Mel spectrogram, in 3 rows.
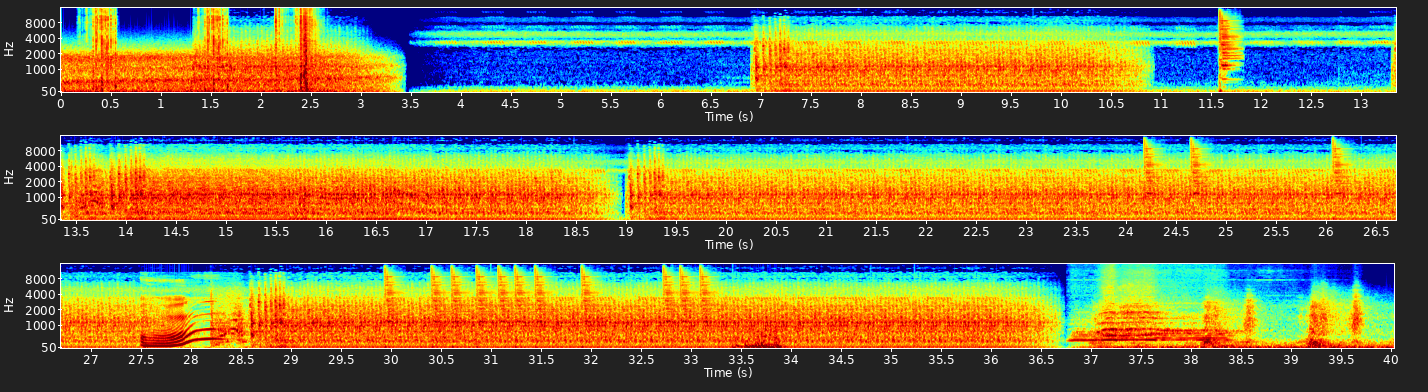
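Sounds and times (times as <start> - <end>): tractor engine running: 6.9 - 10.9, 13.4 - 27.8, 28.4 - 36.8.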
